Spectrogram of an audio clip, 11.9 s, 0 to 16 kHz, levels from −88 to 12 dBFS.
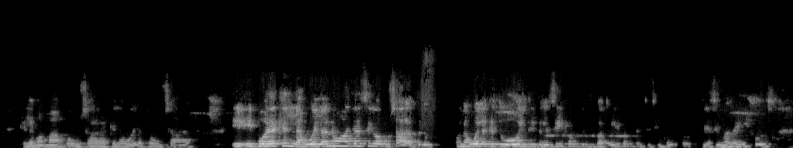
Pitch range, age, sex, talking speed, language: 190-235 Hz, 40-59, female, 165 wpm, Spanish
